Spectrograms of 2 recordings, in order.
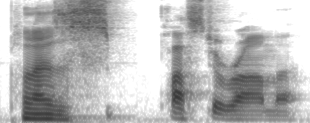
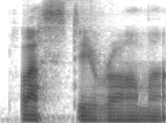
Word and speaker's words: Plastirama: She was an exclusive figure available in Argentina from Plastorama. Plastirama. I was going to pronounce that wrongly.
